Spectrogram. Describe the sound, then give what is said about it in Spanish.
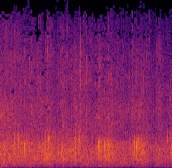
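An audience applauds the Lord during a morning church service, a dense, even wash of many hands clapping at once with no voices standing out, holding a fairly constant level throughout. “Le da un aplauso al Señor a usted esta mañana.”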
